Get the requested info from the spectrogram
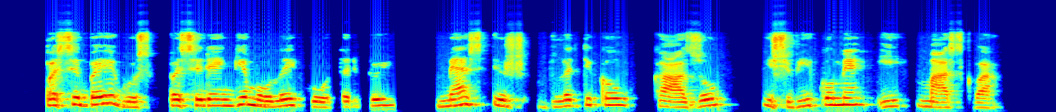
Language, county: Lithuanian, Kaunas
